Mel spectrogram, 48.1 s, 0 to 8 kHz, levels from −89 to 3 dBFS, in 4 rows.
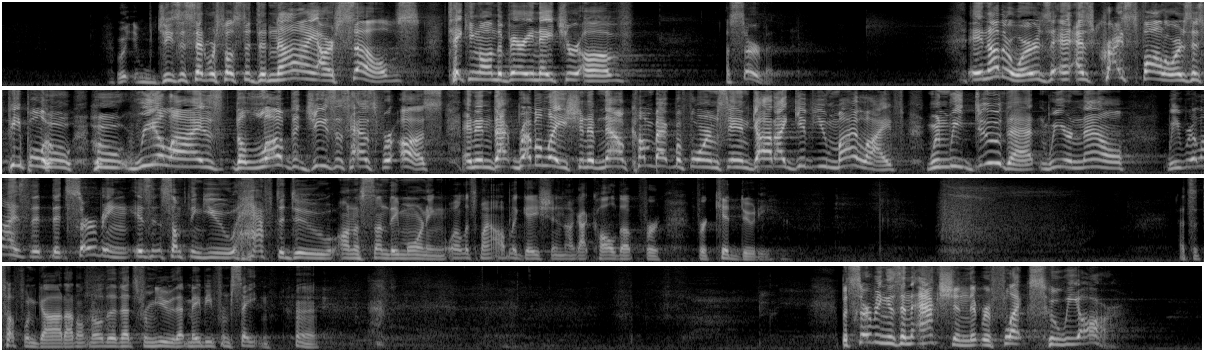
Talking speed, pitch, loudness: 140 wpm, 215 Hz, -24 LUFS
